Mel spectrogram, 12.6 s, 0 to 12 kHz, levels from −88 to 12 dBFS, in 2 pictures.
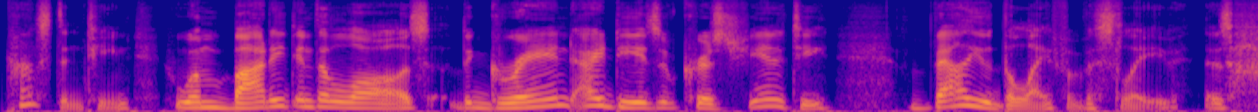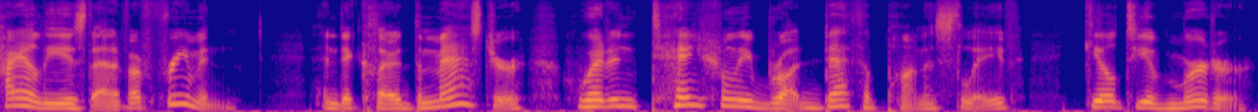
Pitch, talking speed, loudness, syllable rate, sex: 160 Hz, 185 wpm, -22 LUFS, 5.8 syllables/s, male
